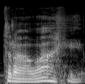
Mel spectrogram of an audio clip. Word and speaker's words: trabaje: Una aclaración, aquí yo trabaje, ojo, es modo subjuntivo, porque cuando dice yo trabajé, si le colocamos el acento en español a la última, es modo indicativo pero en pasado.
